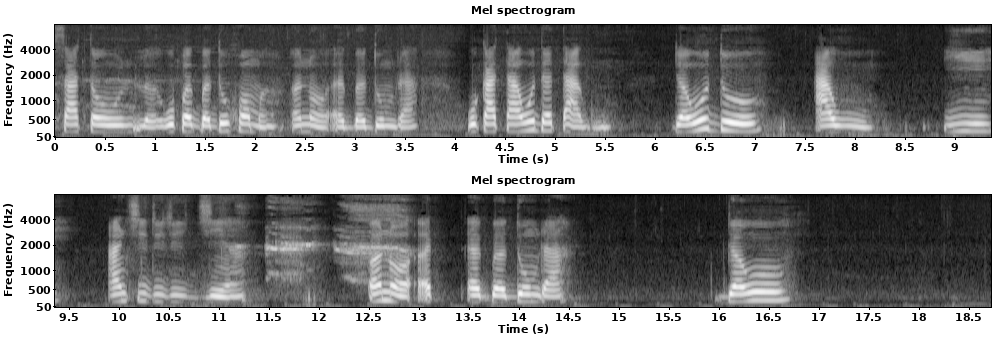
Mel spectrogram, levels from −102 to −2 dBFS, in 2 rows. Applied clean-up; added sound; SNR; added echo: none; none; none; none.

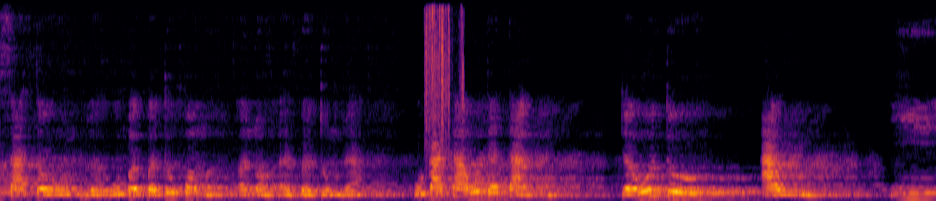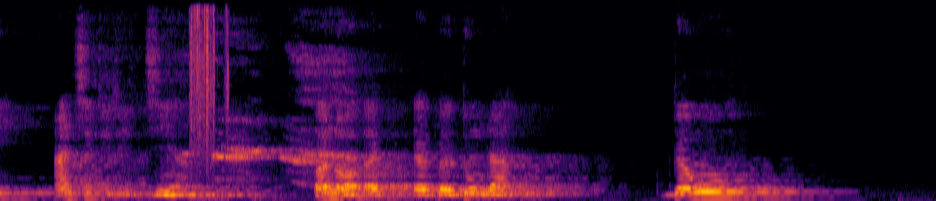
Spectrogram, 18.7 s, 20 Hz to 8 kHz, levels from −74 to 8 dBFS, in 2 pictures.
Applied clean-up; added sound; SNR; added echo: none; Coin (dropping); 10 dB; reverberation time 2.0 s.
